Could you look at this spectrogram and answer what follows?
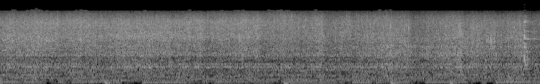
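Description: Ground spice pastes of cumin and coriander frying in a pan, a loud, dense, continuous sizzling hiss close by with no talking.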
